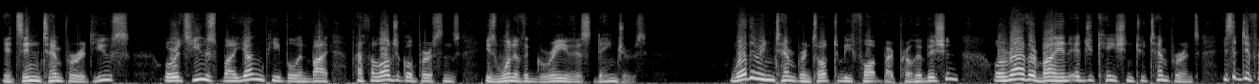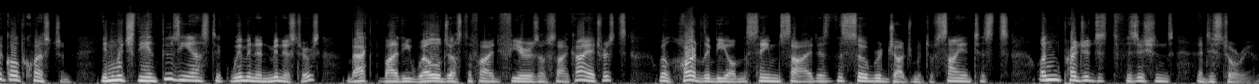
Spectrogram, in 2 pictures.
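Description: Hard clipping runs through the whole recording. The speech was driven about 10 dB beyond what one stage in the chain could pass. The loudest peaks were sliced flat instead of rounding over. Only a small share of samples hit that ceiling, around two percent. Those squared-off tops create harmonics high in the spectrum. The result is a gritty crackle on the strongest syllables.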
